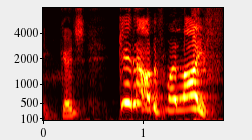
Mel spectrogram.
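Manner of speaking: very high-pitched, very loud middle-class shriek. Retelling their own comeback to someone, high-pitched middle-class voice. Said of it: "in a very high-pitched middle-class way".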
